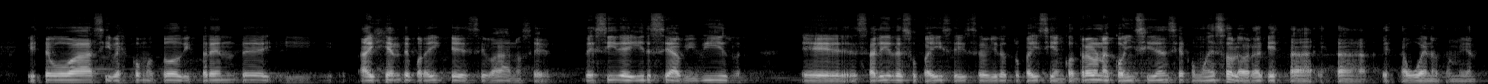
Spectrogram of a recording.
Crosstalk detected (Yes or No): No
